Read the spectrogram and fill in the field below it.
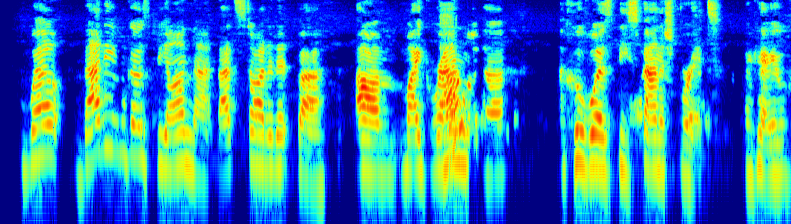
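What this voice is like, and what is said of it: Mixed Long Island and British accent. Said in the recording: “my accent is this interesting mix of growing up on Long Island and enforcement with my British grandmother”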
